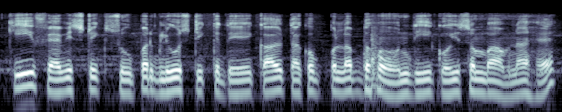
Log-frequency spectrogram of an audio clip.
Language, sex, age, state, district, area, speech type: Punjabi, male, 30-45, Punjab, Tarn Taran, urban, read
